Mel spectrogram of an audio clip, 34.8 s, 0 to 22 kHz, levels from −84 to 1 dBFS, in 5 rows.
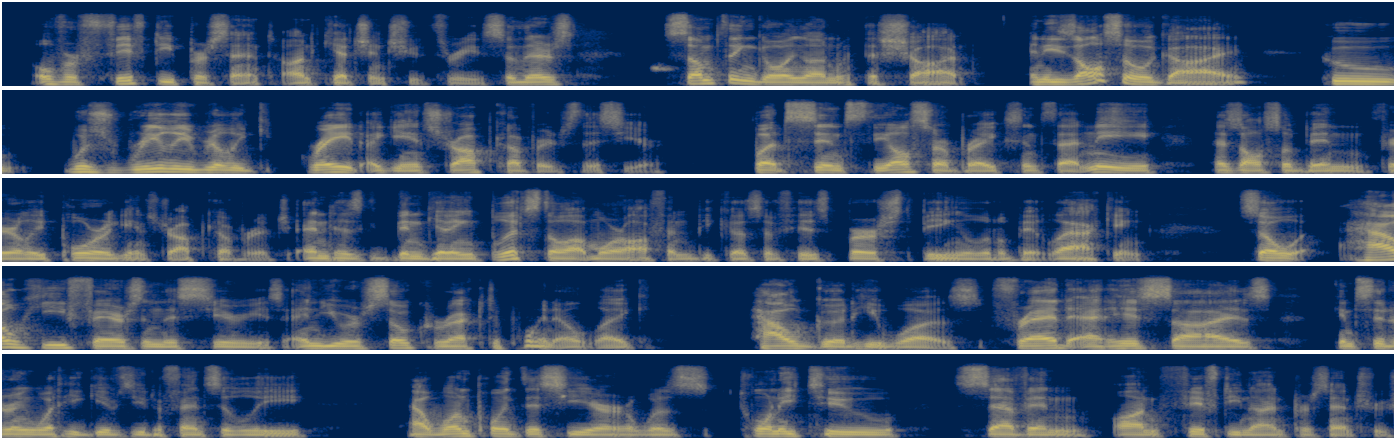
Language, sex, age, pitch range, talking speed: English, male, 20-39, 95-110 Hz, 175 wpm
